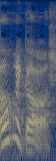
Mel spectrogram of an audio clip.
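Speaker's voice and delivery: soft, trembling, quivering voice near tears. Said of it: "my voice is kinda quivering right now 'cause I wanna cry".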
